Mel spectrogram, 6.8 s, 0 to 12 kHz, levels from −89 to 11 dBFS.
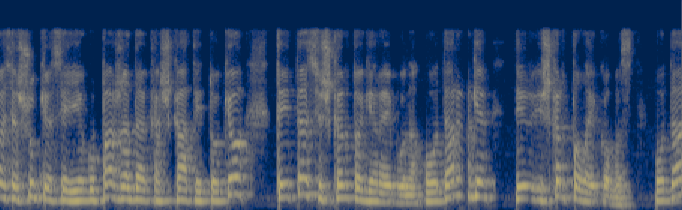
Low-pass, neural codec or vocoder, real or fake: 7.2 kHz; none; real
